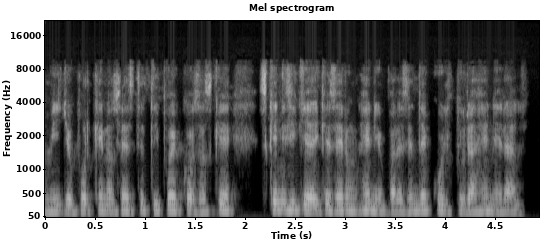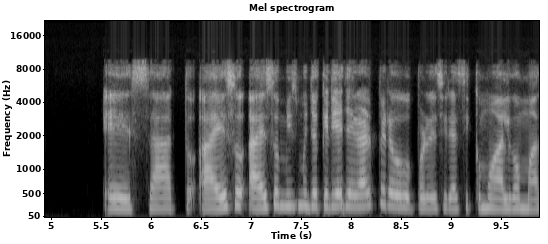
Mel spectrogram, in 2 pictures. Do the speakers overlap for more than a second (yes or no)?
no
